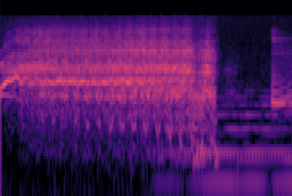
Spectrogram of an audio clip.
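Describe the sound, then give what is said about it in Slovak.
A horse neighs in a long, bright, wavering whinny that cuts off abruptly. A shorter, lower tail follows. No voices are heard. “Ale milý koník sa len striasol a zrazu zázrak zmenil sa na krásneho tátoša.”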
